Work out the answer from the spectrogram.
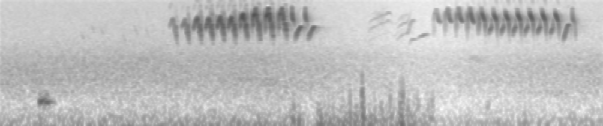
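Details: Male American Goldfinch in mating plumage giving two quick runs of high, sweeping twittered notes, with a few slurred chips between, over a low background rumble.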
